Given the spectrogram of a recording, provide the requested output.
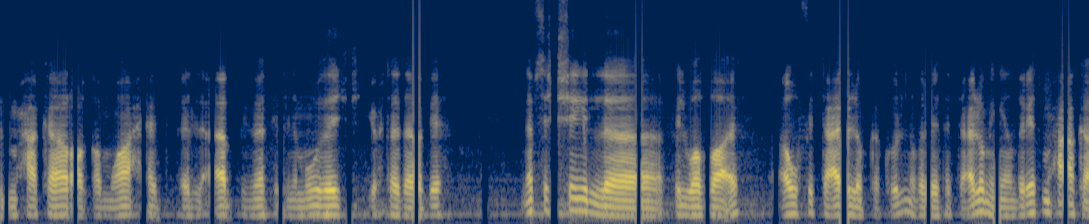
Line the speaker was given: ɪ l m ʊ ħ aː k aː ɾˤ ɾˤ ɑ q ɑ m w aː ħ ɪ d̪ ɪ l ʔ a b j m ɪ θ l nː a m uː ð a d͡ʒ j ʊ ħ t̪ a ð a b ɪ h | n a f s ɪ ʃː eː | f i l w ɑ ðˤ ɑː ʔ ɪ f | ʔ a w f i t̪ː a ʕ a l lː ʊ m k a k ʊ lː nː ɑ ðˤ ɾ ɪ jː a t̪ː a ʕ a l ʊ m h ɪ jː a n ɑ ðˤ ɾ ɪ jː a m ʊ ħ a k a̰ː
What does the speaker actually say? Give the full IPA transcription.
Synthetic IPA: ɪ l m ʊ ħ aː k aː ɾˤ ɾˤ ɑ q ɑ m w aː ħ ɪ d̪ ɪ l ʔ a b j m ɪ θ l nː a m uː ð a d͡ʒ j ʊ ħ t̪ a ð a b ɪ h | n a f s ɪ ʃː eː | f i l w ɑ ðˤ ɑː ʔ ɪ f | ʔ a w f i t̪ː a ʕ a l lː ʊ m k a k ʊ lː n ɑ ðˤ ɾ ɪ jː a t̪ː a ʕ a lː ʊ m h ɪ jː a n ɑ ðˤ ɾ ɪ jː a m ʊ ħ a k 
